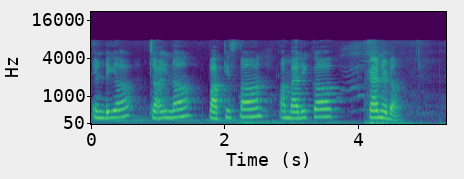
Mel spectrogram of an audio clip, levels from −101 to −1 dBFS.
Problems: background sounds at intervals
